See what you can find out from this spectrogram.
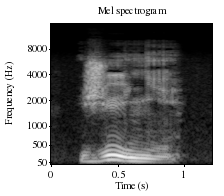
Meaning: to join
- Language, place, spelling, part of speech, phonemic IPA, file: Occitan, Béarn, júnher, verb, /ˈd͡ʒyɲe/, LL-Q14185 (oci)-júnher.wav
